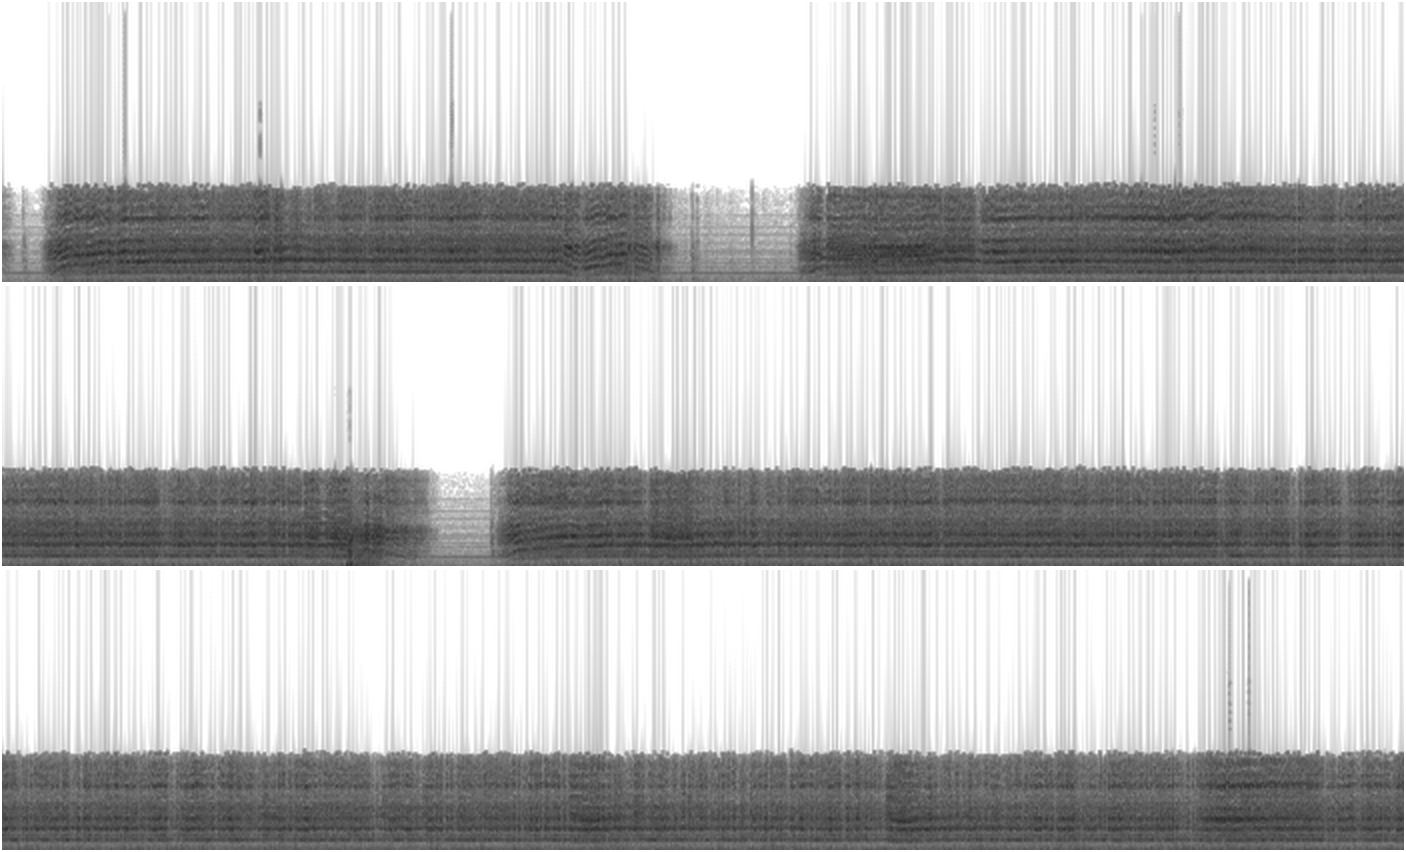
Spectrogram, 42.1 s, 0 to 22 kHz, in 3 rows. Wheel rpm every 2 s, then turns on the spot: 110, 230, 220, 60, 160, 230, 230, 230, 210, 90, 220, 230, 230, 240, 230, 240, 230, 230, 230, 230, 230.
none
